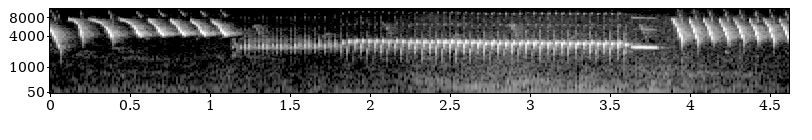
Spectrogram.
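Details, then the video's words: Canary training song opening with quick falling whistles, then a long low buzzing trill, ending with a rapid high rattling trill; faint low background noise. "Canary's training song"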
